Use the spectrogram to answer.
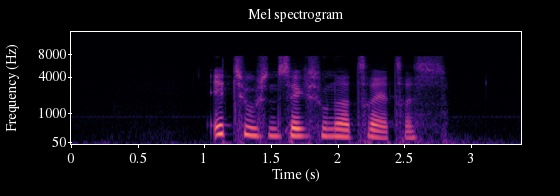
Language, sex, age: Danish, female, 24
